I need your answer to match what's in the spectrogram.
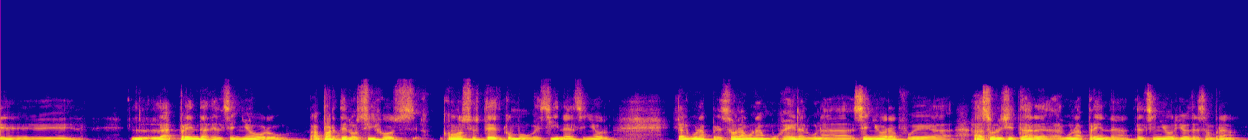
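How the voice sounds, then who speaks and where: A man's voice: medium pitch, dark tone, natural voice. A man playing a lawyer in a mock trial, asking a witness formal questions with hesitant filler sounds. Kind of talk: courtroom role-play, formal questioning.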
